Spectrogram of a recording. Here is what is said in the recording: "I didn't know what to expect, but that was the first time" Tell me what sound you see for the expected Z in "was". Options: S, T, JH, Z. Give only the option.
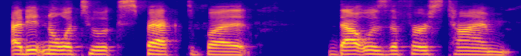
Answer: Z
